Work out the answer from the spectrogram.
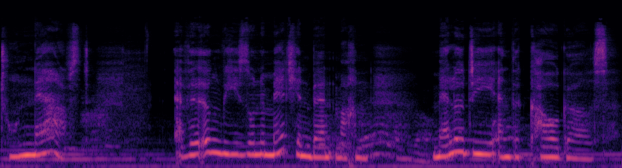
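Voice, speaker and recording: A woman's voice: a little high, measured pace, mellow, natural voice. A woman playing a sullen, snappish teenage girl in a German radio play, curt, grumpy and muttering. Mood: sullen, irritated. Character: sullen, snappish teenage daughter, embarrassed by her father. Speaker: actress in a radio drama.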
